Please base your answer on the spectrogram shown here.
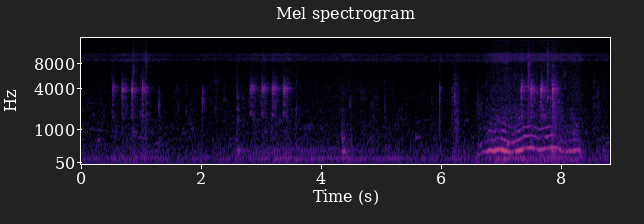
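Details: Feeding cats, male yielding to the female, Kuala Kapuas, Central Kalimantan, Indonesia, 2 December 2018; soft clicking chewing sounds, then a low, drawn-out, quavering meow lasting about a second and a half near the end.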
